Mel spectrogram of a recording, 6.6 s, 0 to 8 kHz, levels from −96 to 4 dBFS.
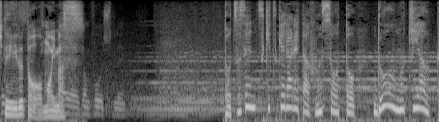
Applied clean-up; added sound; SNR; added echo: none; none; none; none.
